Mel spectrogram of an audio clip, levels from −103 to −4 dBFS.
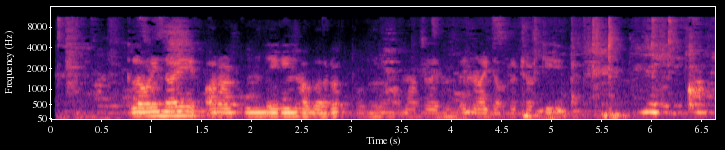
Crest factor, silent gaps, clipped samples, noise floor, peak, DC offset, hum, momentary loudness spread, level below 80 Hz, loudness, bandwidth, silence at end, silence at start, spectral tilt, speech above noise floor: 20 dB; none; under 0.1%; -45 dBFS; -4 dBFS; under 0.1%; none; 18 LU; -52 dBFS; -24 LUFS; 11.5 kHz; 0 s; 0.05 s; -7.5 dB/octave; 21 dB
